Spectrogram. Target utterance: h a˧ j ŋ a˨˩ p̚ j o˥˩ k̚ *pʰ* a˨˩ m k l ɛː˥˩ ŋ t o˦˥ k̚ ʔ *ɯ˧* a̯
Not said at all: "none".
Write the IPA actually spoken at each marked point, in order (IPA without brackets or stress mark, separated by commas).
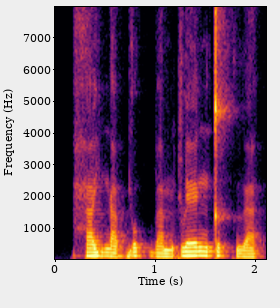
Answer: b, ɯ˨˩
